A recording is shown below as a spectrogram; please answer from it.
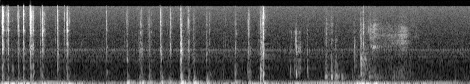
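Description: Computer keyboard typing as a survey question is entered, with a quick, uneven run of sharp key clicks close up and brief pauses between bursts, with no voices.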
